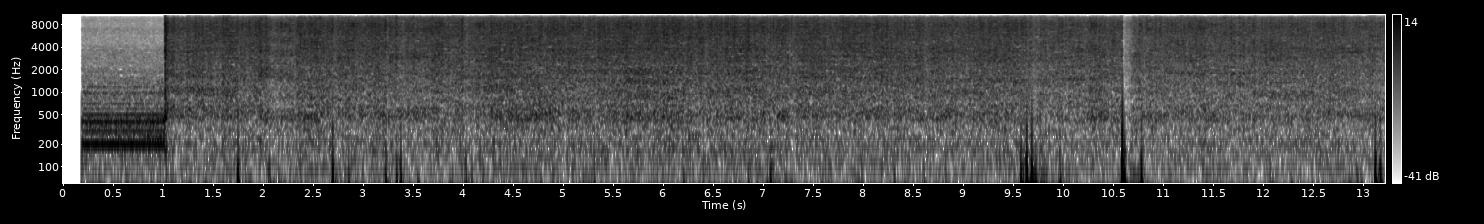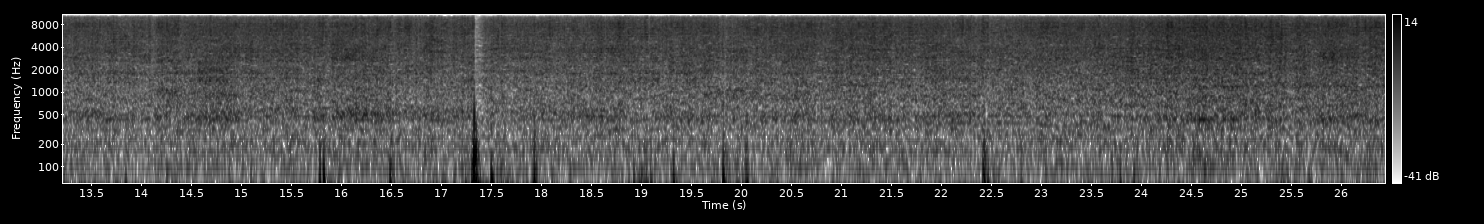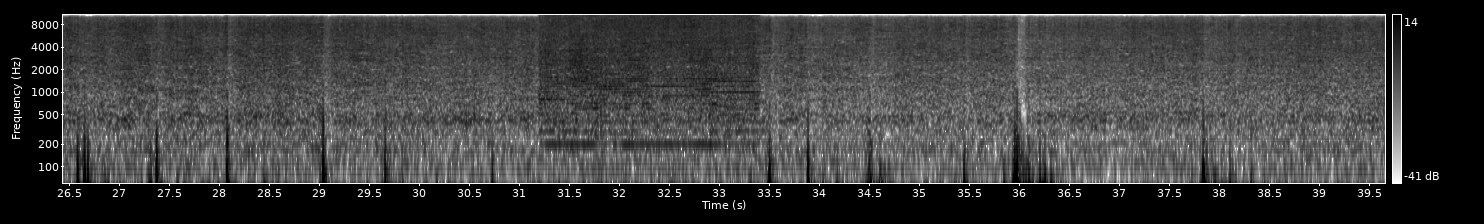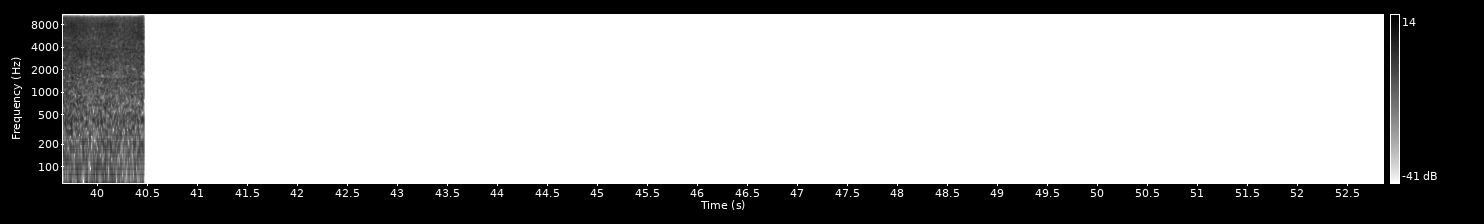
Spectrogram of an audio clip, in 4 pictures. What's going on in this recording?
high-voltage-discharge-1
This is a tesla coil with a discharge that sounds muck like an old style 'stick' arc welder. For the technical it is a tesla coil that uses a static spark gap, while high-voltage-discharge-2 clip uses a rotary gap giving a different sound altogether. Recorded at a display I did at Kew Museum London in 2012
High-Voltage, high-voltage-spark, tesla-coil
